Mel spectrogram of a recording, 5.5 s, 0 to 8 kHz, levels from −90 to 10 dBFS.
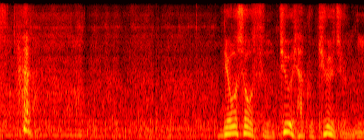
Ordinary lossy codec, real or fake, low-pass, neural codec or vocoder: AAC, 32 kbps; fake; 7.2 kHz; codec, 16 kHz, 4.8 kbps, FACodec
